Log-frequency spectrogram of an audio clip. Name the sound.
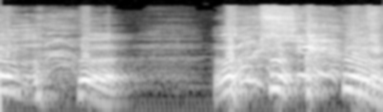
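exaggerated coughing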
